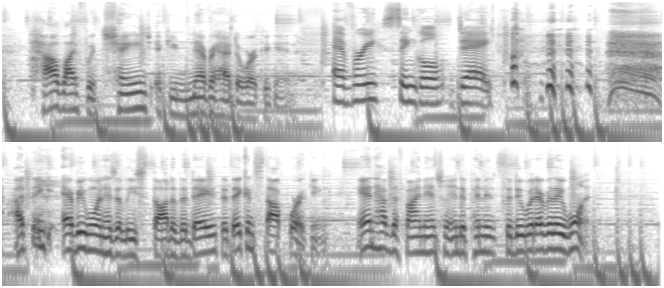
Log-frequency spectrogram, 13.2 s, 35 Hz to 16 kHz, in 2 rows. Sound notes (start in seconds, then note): 5.0 chuckling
